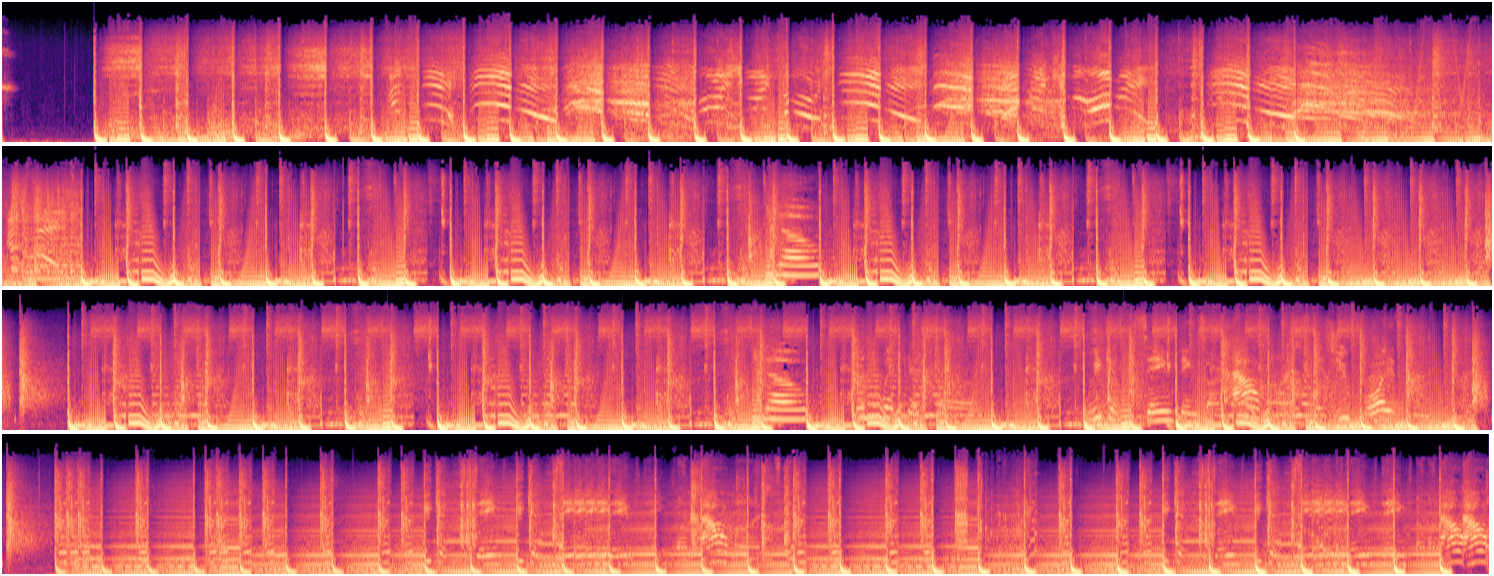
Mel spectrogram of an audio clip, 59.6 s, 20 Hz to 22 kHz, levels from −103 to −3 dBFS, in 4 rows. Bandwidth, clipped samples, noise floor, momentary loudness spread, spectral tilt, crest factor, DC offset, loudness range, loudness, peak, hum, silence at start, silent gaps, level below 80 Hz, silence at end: 14.5 kHz; under 0.1%; -45 dBFS; 6 LU; -4.5 dB/octave; 12 dB; under 0.1%; 4 LU; -14 LUFS; 0 dBFS; none; 0 s; none; -16 dBFS; 0 s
